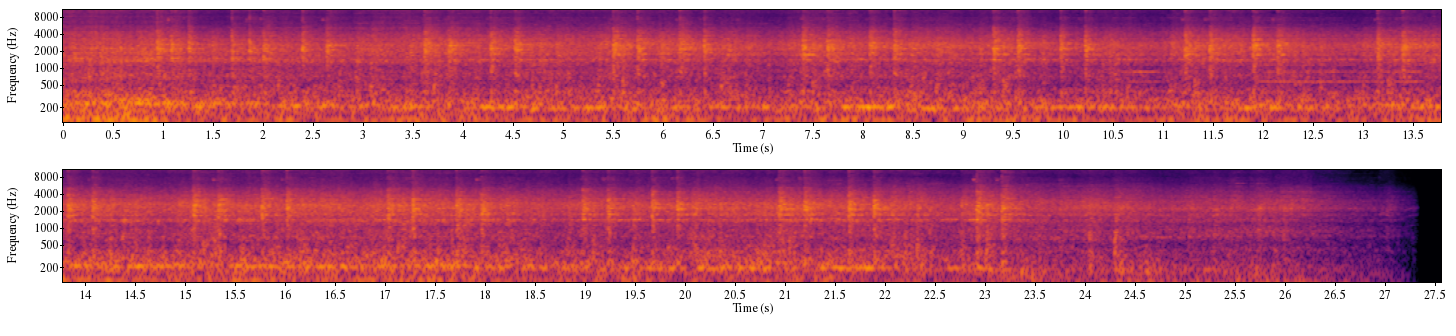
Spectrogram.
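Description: A Bangladesh Railway diesel locomotive hauling a passenger train passes close by, its engine loudest at the start, followed by the coaches rolling past with a steady clickety-clack of wheels over the rail joints.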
